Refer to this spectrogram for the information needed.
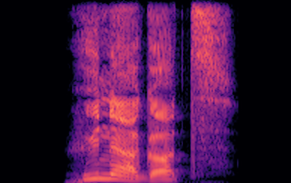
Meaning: genitive of Hühnergott
- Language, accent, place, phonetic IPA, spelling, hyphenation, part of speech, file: German, Germany, Berlin, [ˈhyːnɐˌɡɔt͡s], Hühnergotts, Hüh‧ner‧gotts, noun, De-Hühnergotts.ogg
